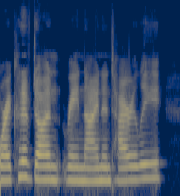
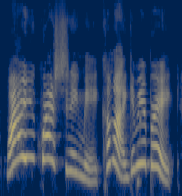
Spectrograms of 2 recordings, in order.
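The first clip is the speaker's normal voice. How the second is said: higher, fed-up whine of indignation; mock exasperated; 11 semitones higher than usual. To her team who questioned her time, higher exasperated protest. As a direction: push back on the team, exasperated. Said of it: "then I started to get mad".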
